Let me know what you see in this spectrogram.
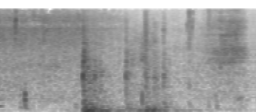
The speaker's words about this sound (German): Du bist ja ganz nass. Nein, ich, ich bin nur nass. Es regnet, weißt du.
